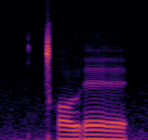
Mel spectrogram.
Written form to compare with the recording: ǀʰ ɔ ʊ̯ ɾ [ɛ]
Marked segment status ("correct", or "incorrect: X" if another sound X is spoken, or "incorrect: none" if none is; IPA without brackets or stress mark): correct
